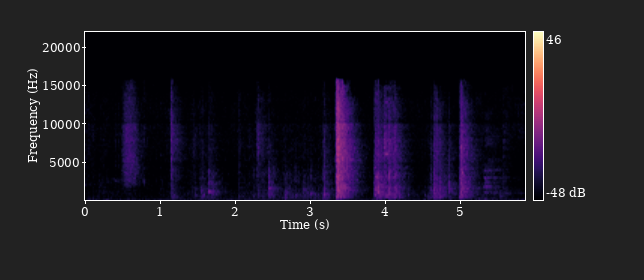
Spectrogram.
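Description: Rummaging through craft supplies: a series of knocks and clatters as objects are moved about, the loudest about three seconds in.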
